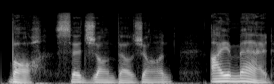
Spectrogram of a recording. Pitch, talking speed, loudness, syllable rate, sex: 105 Hz, 155 wpm, -17 LUFS, 3.8 syllables/s, male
